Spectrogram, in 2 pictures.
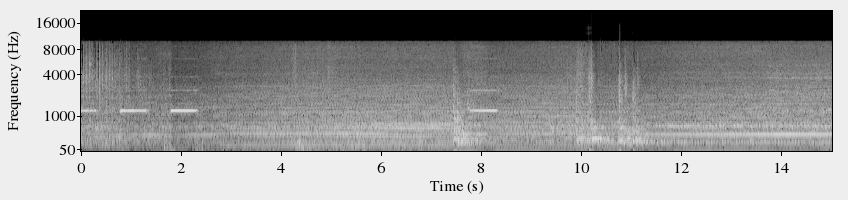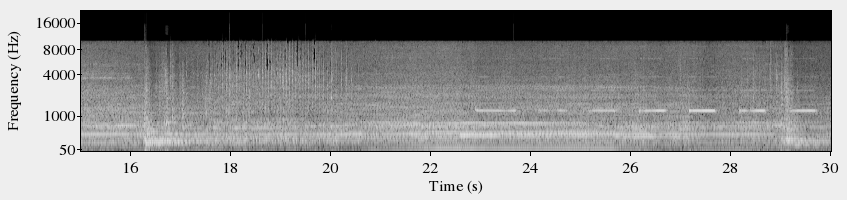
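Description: Cat 297C compact track loader's diesel engine running as the machine is driven, its pitch shifting up and down several times. Its backup alarm beeps in even short pulses at the start and again over the last several seconds, and there are a few sharp clanks along the way.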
